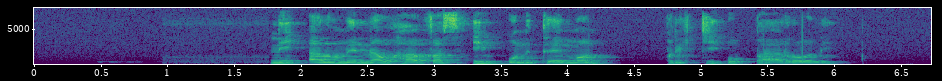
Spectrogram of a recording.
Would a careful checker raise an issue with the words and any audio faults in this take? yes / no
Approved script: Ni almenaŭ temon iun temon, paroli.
yes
